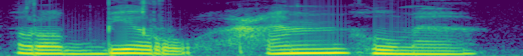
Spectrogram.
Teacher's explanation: تو ہم با سے جب را کو کنیکٹ کریں گے تو را ہیوی پڑھا جائے گا. ربرحمھما، ہا حلق سے، اور آگے ہما، یہ ہا سینے سے، اور ما دوہر کا لمبا.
